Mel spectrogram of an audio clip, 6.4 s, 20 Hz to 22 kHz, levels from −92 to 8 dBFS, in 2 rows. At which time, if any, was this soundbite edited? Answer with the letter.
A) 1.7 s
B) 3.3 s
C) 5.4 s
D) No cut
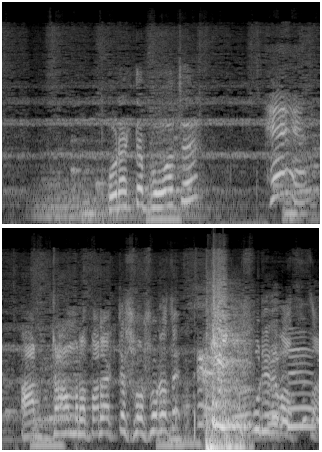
D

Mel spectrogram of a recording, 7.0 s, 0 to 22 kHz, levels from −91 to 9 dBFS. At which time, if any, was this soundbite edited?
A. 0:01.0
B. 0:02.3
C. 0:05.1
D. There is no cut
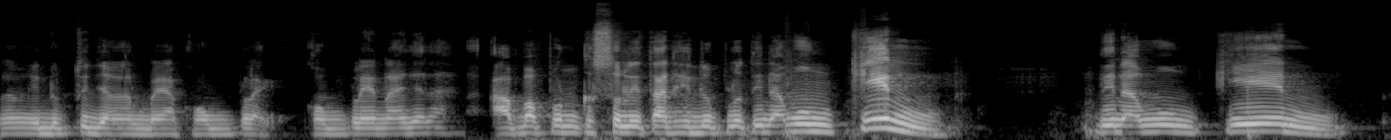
B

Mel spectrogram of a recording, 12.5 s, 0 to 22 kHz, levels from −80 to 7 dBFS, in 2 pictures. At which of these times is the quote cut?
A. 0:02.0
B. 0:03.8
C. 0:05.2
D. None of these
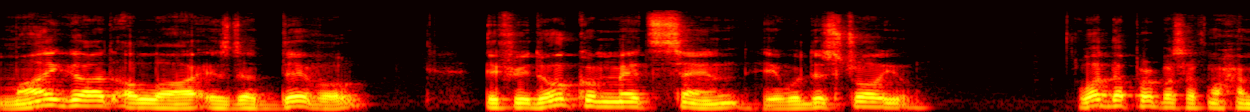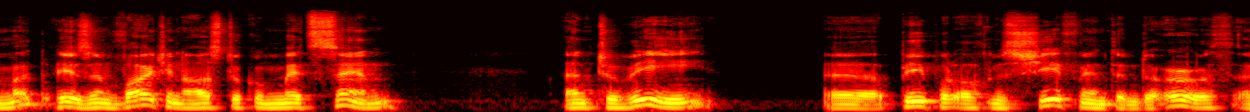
C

